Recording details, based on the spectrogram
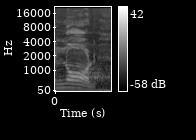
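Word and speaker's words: gnawed: not this would be the nord g should be silent here that g n a w ad that pronunciation should be not the examination was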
